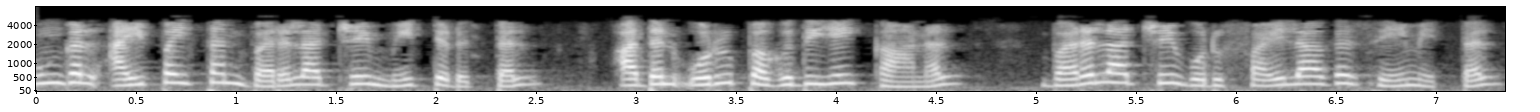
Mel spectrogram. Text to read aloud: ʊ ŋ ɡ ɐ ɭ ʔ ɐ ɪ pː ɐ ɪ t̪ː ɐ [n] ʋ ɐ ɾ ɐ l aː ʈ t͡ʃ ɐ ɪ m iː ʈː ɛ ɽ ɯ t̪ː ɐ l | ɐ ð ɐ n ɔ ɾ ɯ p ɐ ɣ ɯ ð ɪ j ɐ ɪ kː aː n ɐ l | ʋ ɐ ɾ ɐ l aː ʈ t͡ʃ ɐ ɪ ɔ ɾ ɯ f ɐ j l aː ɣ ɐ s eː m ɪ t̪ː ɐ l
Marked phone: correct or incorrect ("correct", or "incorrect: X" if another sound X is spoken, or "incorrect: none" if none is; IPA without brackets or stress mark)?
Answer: correct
